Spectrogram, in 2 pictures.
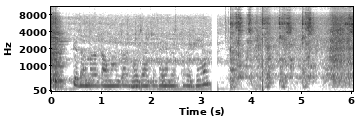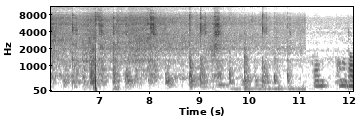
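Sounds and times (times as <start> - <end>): tomatoes sizzling in oil: 0.0 - 12.0
utensil scraping against pan: 3.6 - 11.0.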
